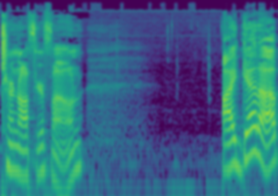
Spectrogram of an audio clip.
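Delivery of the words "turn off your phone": quiet, low mutter under the breath. Retelling how another moviegoer spoke: imitating Jimmy muttering. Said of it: "Jimmy muttered".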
